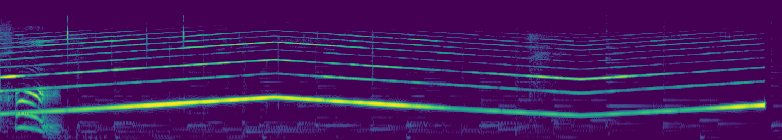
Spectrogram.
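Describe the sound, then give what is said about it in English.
A police car siren wails steadily, its pitch sliding slowly up and down in a long rising and falling sweep, loud throughout before cutting off abruptly at the end. “Okay, so here comes the police. Can you hear that”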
